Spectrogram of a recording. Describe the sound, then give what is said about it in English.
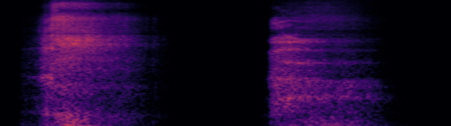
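A person takes a little breath: two soft, airy breath sounds, each lasting under a second, separated by a brief silent pause with no talk around them. “I'm going to take a little breath here.”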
